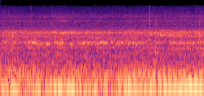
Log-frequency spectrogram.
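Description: Can-Am Outlander ATV engine running steadily as the quad rides along a trail, a low even drone.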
